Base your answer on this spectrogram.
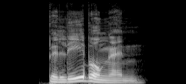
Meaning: plural of Belebung
- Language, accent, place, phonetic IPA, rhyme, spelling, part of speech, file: German, Germany, Berlin, [bəˈleːbʊŋən], -eːbʊŋən, Belebungen, noun, De-Belebungen.ogg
